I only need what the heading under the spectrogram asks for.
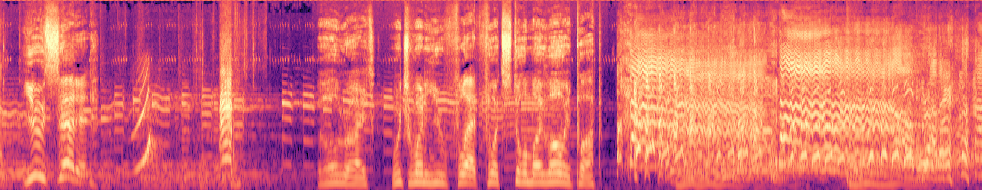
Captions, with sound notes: You said it. [quacking] Alright, which one of you flatfoots stole my lollipop? [laughing] Oh, brother.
